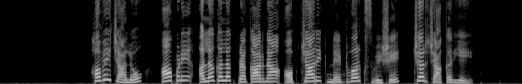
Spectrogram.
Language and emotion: Gujarati, neutral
